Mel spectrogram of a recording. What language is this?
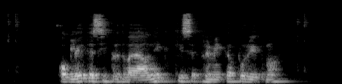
Slovenian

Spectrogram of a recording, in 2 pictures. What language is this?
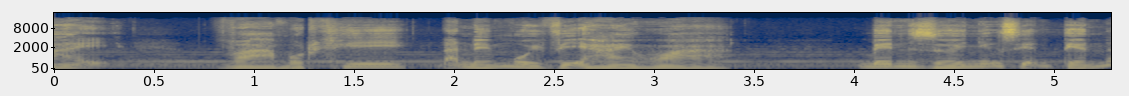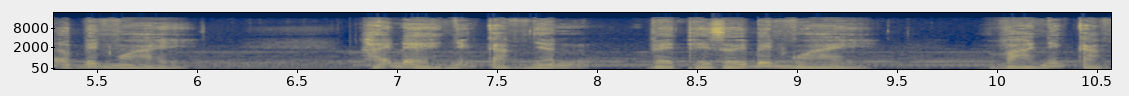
Vietnamese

